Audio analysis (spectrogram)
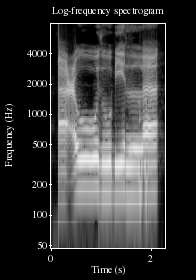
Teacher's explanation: Hamzah pangkat tenggorokan, ain tengah tenggorokan.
